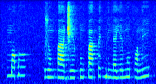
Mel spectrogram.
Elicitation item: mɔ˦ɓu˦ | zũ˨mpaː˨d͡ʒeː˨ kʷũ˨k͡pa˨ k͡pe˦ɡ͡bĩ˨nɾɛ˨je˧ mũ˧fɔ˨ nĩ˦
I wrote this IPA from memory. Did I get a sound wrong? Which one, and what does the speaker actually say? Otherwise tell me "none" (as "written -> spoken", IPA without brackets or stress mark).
none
